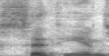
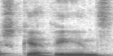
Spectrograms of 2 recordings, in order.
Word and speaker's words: Scythians: had heard about like scythians or scithians depending on how you want to pronounce it um and of course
